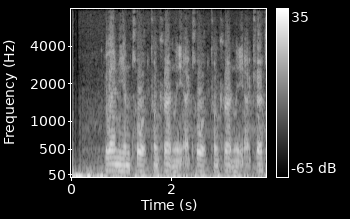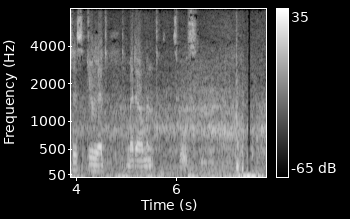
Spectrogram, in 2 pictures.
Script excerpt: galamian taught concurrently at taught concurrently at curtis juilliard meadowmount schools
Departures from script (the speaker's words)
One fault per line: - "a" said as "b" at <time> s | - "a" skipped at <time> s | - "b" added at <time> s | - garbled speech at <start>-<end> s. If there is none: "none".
none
